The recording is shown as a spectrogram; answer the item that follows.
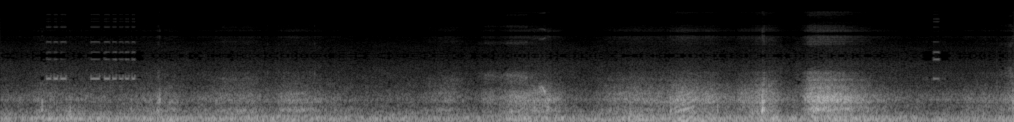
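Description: A handheld metal-detecting pinpointer beeps twice in quick succession near the start and once more, briefly, near the end, signalling a coin-sized target close by in the dug hole. In between, hands rustle through wet soil and grass, loudest about eight seconds in, over a steady low rumble.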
